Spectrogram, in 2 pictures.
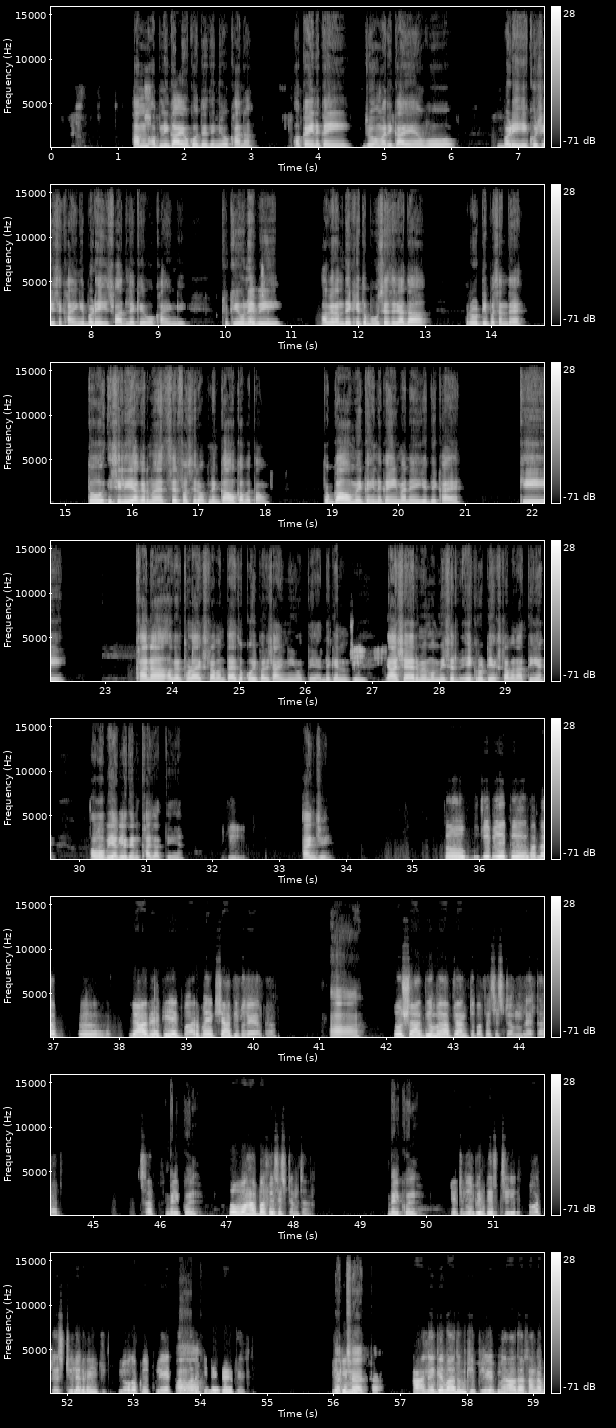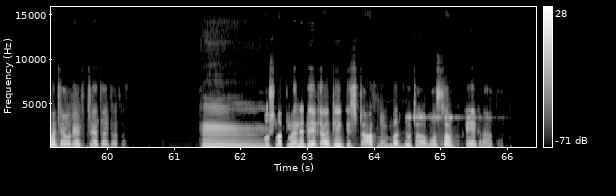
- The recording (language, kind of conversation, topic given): Hindi, unstructured, क्या आपको लगता है कि लोग खाने की बर्बादी होने तक ज़रूरत से ज़्यादा खाना बनाते हैं?
- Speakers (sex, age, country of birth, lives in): male, 18-19, India, India; male, 25-29, India, India
- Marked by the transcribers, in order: static; distorted speech; other background noise; in English: "एक्स्ट्रा"; in English: "एक्स्ट्रा"; in English: "बफे सिस्टम"; in English: "बफे सिस्टम"; in English: "डिश"; in English: "टेस्टी"; in English: "स्टाफ मेंबर"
